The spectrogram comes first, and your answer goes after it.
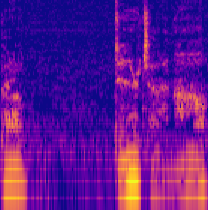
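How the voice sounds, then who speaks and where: A man puts on a gravelly character voice with a fairly low pitch. Clear background noise sits behind him. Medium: read story. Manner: lax, casual, veiled menace.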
